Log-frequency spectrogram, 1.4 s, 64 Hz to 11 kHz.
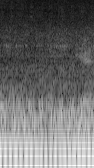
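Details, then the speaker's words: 2014 Ford Mustang, about 17,000 miles, after Paxton 2200 supercharger install, idling during remote tuning: deep lumpy idle pulsing unevenly with slight sputter; rough idle because the tune is unfinished, more revisions planned. "yeah I still got a little bit of a mess at idle"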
